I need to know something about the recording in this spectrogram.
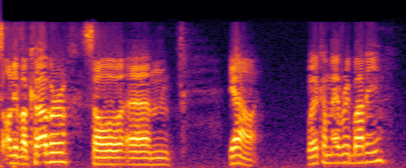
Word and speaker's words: Oliver Körber: the name the name was great so it's Oliver Kerber so um yeah welcome everybody to this coffee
